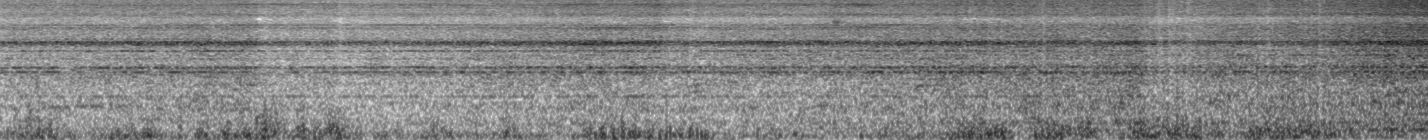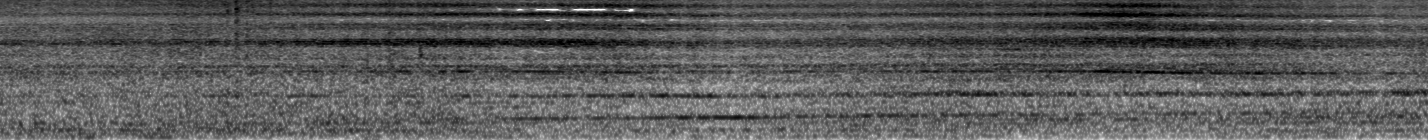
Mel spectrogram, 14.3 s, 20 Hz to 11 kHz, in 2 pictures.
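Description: Hull Trains Class 802 passenger train running in along the platform: a low uneven rumble of wheels on rail at first, then from about halfway a louder, steadier sound with a whine that slowly rises in pitch as the carriages pass close by.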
